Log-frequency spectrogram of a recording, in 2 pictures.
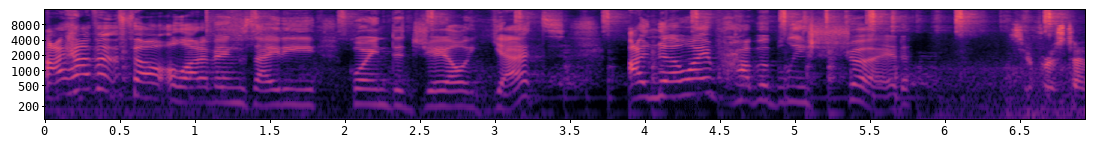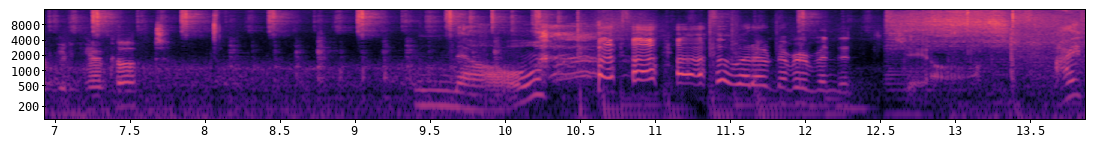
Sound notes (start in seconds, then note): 10.0 laughs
